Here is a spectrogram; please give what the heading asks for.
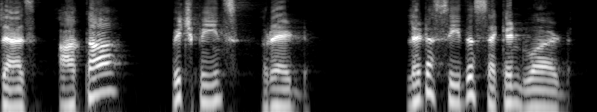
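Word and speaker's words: あか: So, it will be pronounced as aka, which means red.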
